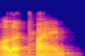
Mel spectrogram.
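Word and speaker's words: Hola Prime: Um, you can get me on Ola Prime TV. 8:30 a.m. New York. That's every weekday. That's H O L A prime. Ola prime. You don't pronounce the H in Spanish apparently.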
